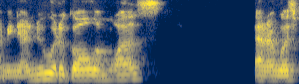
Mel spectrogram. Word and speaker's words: Golem: I knew what a Golem was and I was pronouncing it incorrectly because I was pronouncing it like it is in The Lord of the Rings um which is Gollum uh yeah was Tolen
